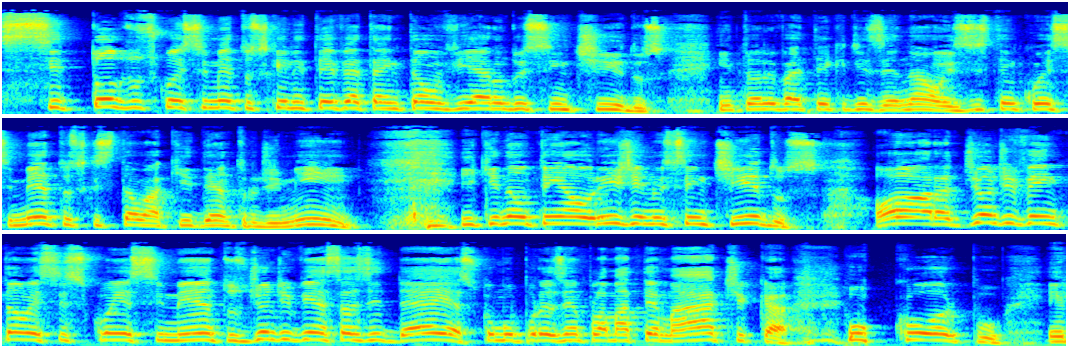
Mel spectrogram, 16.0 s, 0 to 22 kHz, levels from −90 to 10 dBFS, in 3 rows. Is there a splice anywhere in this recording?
yes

